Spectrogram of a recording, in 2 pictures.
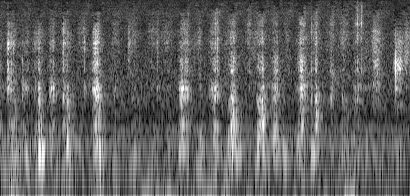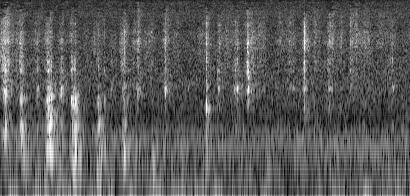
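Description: A pointed wooden stylus scratches along the outlines of a flat rainbow-foil scratch art card, a black wax-coated paper card held down by one hand. Quiet, irregular strokes of dry scratching and rasping come in short bursts, with brief bright scrapes over a low, steady background.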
